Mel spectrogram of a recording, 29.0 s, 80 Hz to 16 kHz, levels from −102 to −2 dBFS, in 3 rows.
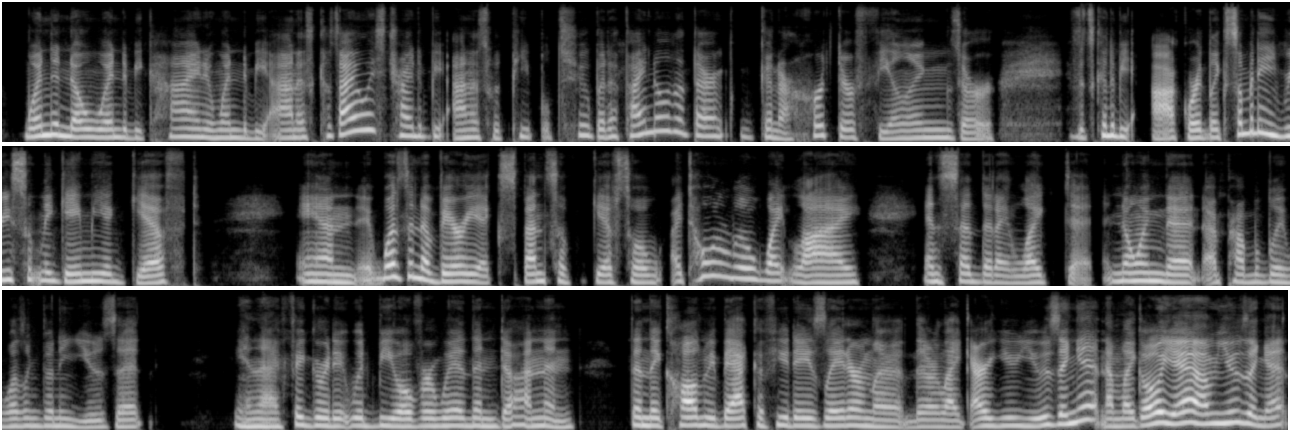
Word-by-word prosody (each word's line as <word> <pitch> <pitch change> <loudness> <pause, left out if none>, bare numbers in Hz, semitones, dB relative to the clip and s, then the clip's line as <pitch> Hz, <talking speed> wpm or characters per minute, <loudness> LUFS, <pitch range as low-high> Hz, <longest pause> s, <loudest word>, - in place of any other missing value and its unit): when 235 +4 +4
to 275 - +5
know 215 -3 +3
when 205 0 0
to 205 - -4
be 185 -1 -9
kind, 220 0 -4
and 195 0 -2
when 200 0 -2
to 190 - -5
be 175 - -9
honest, 200 +1 -5
'cause 240 +2 -9
I 295 - +6
always 390 0 -1
try 245 -2 -3
to 235 - -2
be 230 0 -9
honest 195 +1 -4
with 185 -2 -12
people 210 -3 -11
too, 255 +4 -7
but 210 -1 -5
if 225 +2 -7
I 260 +3 0
know 365 +2 -2
that 330 -5 -6
they're 240 -2 -2
m 235 - -6 0.3
gonna 185 -6 -5
hurt 250 +9 -5
their 200 -2 -5
feelings, 190 +2 -5
or 165 - -6 0.6
if 215 - -13
it's 200 - -7
gonna 250 -1 +4
be 220 -3 -2 0.2
awkward- 195 +1 0
like, 200 -1 -4
somebody 300 -1 +3
recently 235 -1 0
gave 205 -1 +1
me 210 0 +4
a 200 - 0
gift, 175 +1 -3 0.7
and 195 -3 +1
it - - -5
wasn't 305 0 +4
a 240 - +5
very 200 0 +2
expensive 195 +2 -2 0.2
gift, 185 -3 -4
so 180 -2 -4
I 200 - -5
told 335 - -3
a - - -3
little 270 -2 +1
white 220 -2 -1
lie, 180 0 +1 0.5
and 200 -2 -1
said 200 -3 -3
that 185 -1 -3
I 175 -1 -3
liked 175 +1 -4
it, - - -9
knowing 215 0 +3
that 185 -1 +1
I - - -5
probably 185 -1 -4
wasn't 185 +2 -3
gonna 190 0 -1
use 165 -1 -5
it, 175 +6 -4 0.7
and 180 -1 +2
I 180 0 +2
figured 200 +1 0
it 185 - -2
would 195 -2 -1
be 195 -2 +1
over 185 +1 +2
with 195 0 +1
and 185 -1 0
done, 195 +1 0
and 170 -1 -3 0.4
then 210 -1 +4
they 195 -1 +2
called 210 +3 +4
me 200 -2 +1
back 195 +2 +2
a - - 0
few 205 +4 -2
days 195 -1 0
later, 200 +1 +2
and 190 -2 0
they're 170 -1 -2
they're 175 +2 -4
like, 165 -2 -3
"Are 185 +2 +4
you 195 +1 -1
using 220 +7 +3
it?" 350 +1 +3
and - - -6
I'm 185 - 0
like, 185 +1 0
"Oh, 230 +5 +8
yeah, 270 0 +8
I'm 250 +1 +4
using 255 -6 +4
it!" 215 +3 -2
200 Hz, 230 wpm, -23 LUFS, 185-220 Hz, 0.7 s, Oh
